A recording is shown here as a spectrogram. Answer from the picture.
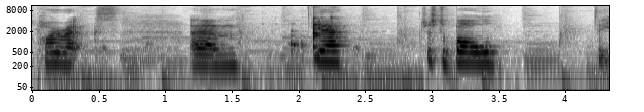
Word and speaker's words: Pyrex: I think it's pronounced Pyrex.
